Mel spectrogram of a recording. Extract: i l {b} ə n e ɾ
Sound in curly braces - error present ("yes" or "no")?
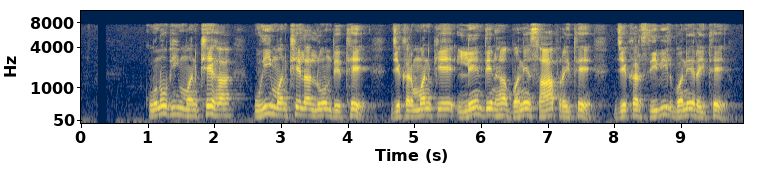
no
